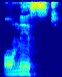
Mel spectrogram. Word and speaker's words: honest: আমরা জানি এটা এক্সেপশনাল ওয়ার্ড একটা, অ্যাকচুয়ালি এক্সেপশনাল নয়, কারণ এখানে এই যে HONEST, অনেস্ট, এর উচ্চারণ কিন্তু অ্যাকচুয়ালি অনেস্ট, তাই তো, অনেস্ট।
